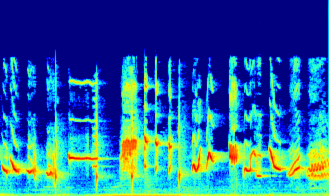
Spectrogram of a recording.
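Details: Oriental magpie-robin, agitated on seeing a rival, sings a rapid, varied string of clear whistled notes and slurred, warbling phrases with a few sharp chips, over a faint low hum and brief speech.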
